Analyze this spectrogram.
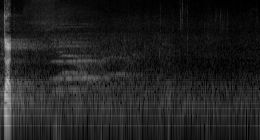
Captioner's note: audience cheering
